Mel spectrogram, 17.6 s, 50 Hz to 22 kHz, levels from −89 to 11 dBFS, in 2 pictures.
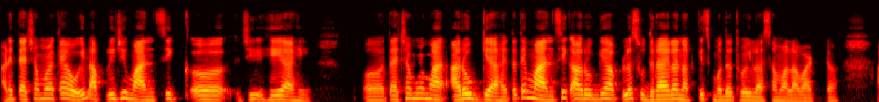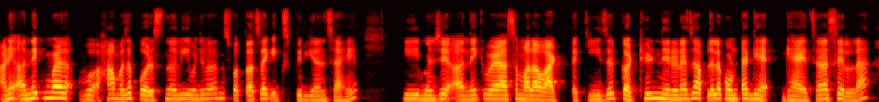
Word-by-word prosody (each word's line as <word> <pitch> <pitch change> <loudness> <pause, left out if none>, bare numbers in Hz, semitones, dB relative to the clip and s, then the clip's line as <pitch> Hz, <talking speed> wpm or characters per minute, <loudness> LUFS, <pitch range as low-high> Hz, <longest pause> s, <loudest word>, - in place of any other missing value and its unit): आणि 175 - -4
त्याच्यामुळे 190 +4 -1
काय 205 -1 0
होईल, - - +1
आपली 180 +3 -2
जी 225 +4 -2
मानसिक 150 +7 -2
अ, 165 -1 0 0.2
जी 180 0 -6
हे 170 +1 +1
आहे 140 -6 -2 0.6
अ, 150 +1 -5
त्याच्यामुळे 200 +5 -3
मा 175 -3 +3 0.2
आरोग्य 180 -2 +2
आहे 140 -1 0
तर 185 - -5
ते - - 0
मानसिक 180 +1 +3
आरोग्य 185 0 0
आपलं 190 -1 -1
सुधरायला 175 -1 +2
नक्कीच 170 +3 -5
मदत 150 0 -4
होईल 145 -2 -3
असं 130 +2 -5
मला 130 -2 -3
वाटतं 120 +1 -8 0.4
आणि 205 - +2
अनेक 210 +5 +2
मे 220 - +8 0.4
हा 195 +1 +2
माझा 185 +2 0
पर्सनली 180 +2 0
म्हणजे 180 0 -3
माझा 200 +2 -3
स्वतःचा 175 -1 -1
एक - - -6
एक्सपिरियन्स 160 +1 -5
आहे, 135 +3 -2 0.5
की 180 0 -2
म्हणजे 175 +2 +1
अनेक 175 +2 -1
वेळा 180 -1 +6
असं 175 +1 0
मला 170 -1 +6
वाटतं, 145 -2 +3
की 170 0 -4
जर 195 - -2
कठीण 200 +5 +2
निर्णय 185 -1 +3
जर 215 - +1
आपल्याला 190 0 +2
कोणता 185 -1 +2
घ्या 180 -4 +2 0.2
घ्यायचा 155 +1 +1
असेल 185 -2 +1
ना 165 - +1
175 Hz, 200 wpm, -25 LUFS, 160-190 Hz, 0.6 s, मे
